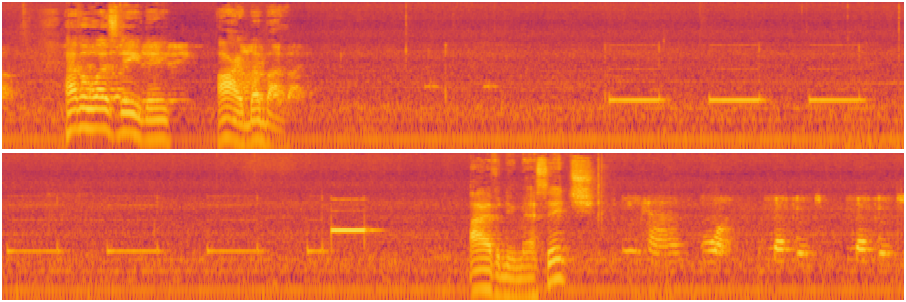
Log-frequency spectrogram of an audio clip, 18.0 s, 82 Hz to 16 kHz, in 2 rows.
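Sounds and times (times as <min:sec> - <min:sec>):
higher beep: 0:12.1 - 0:12.9.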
